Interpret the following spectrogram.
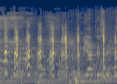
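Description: Rapid, high-pitched laughter, about five or six short bursts a second, over soft background music.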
